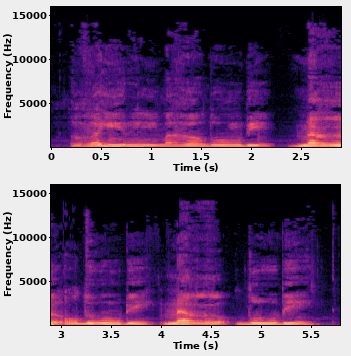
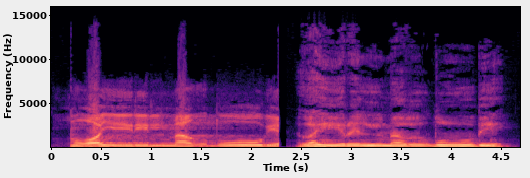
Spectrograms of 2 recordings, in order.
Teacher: No qalqala. So take in consideration the softness characteristic of the ghain, which doesn't allow it to be having qalqala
